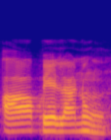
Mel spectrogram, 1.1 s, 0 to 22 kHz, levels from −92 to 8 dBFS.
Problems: constant background noise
